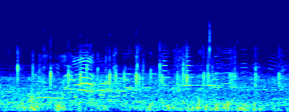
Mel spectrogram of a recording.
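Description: Open-air ambience at a cricket ground: distant voices of the players over a steady background noise, with many short high-pitched chirps and ticks scattered throughout.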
